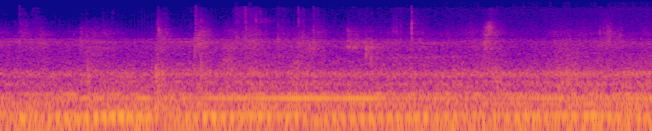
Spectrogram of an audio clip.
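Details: Low rumbling traffic or train noise outdoors with scattered knocks and no animal voice.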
